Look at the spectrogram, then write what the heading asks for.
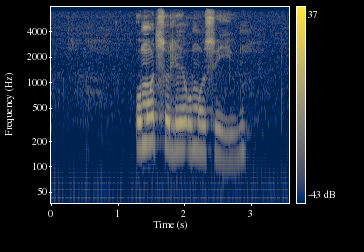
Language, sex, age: Southern Sotho, male, 23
